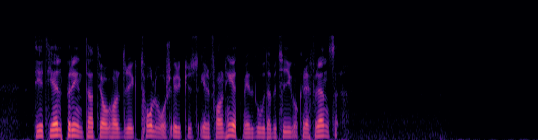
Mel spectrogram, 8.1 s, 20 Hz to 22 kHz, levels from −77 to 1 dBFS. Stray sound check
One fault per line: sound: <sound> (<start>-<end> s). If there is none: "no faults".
no faults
